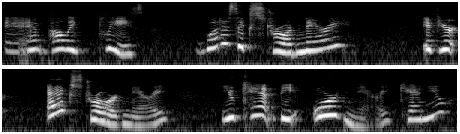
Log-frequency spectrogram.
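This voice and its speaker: A woman voicing an eager, cheerful young girl who talks in breathless rushes. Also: sits high, sing-song, pitched above the performer's own voice, exaggerated voice. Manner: bright, breathless and chattering.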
